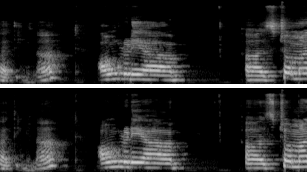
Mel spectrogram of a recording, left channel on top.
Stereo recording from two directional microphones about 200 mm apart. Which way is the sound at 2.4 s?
45° right (ahead or behind).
